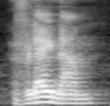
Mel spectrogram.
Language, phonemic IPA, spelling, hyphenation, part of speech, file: Dutch, /ˈvlɛi̯.naːm/, vleinaam, vlei‧naam, noun, Nl-vleinaam.ogg
- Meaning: pet name, name of endearment, nickname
